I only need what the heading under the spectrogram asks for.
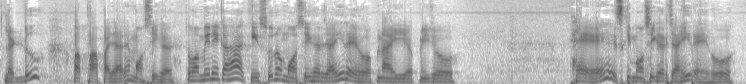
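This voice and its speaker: A man teaching a maths lesson, coaxing his students and repeating lines slowly as he dictates. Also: mid-range voice, expressive, a little mellow, poor audio. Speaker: maths tutor.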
